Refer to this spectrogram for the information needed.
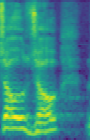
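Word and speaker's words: sozo (σῴζω): That's how you say it. It's sozo.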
